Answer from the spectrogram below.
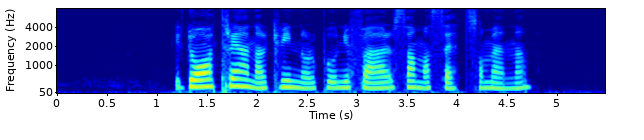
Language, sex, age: Swedish, female, 33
